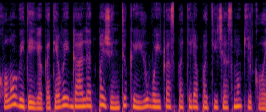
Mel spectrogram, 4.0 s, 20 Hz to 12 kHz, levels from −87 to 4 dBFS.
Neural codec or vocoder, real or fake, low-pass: codec, 44.1 kHz, 3.4 kbps, Pupu-Codec; fake; 10.8 kHz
